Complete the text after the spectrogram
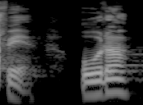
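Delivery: ordinary talk, nothing marked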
